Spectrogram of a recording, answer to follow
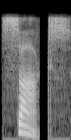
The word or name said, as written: sox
